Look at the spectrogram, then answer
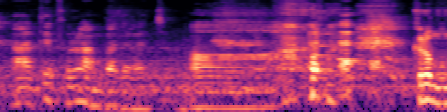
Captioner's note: laughing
